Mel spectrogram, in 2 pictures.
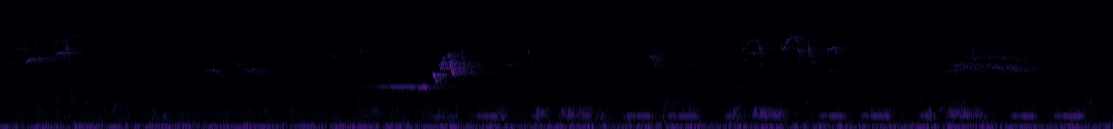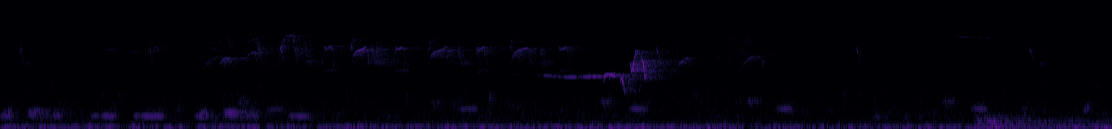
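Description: Faint birdsong: several birds chirping and calling, with a louder rising whistled call about four seconds in and again around seventeen seconds. A low note repeats about twice a second through the middle, over a steady low hum.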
